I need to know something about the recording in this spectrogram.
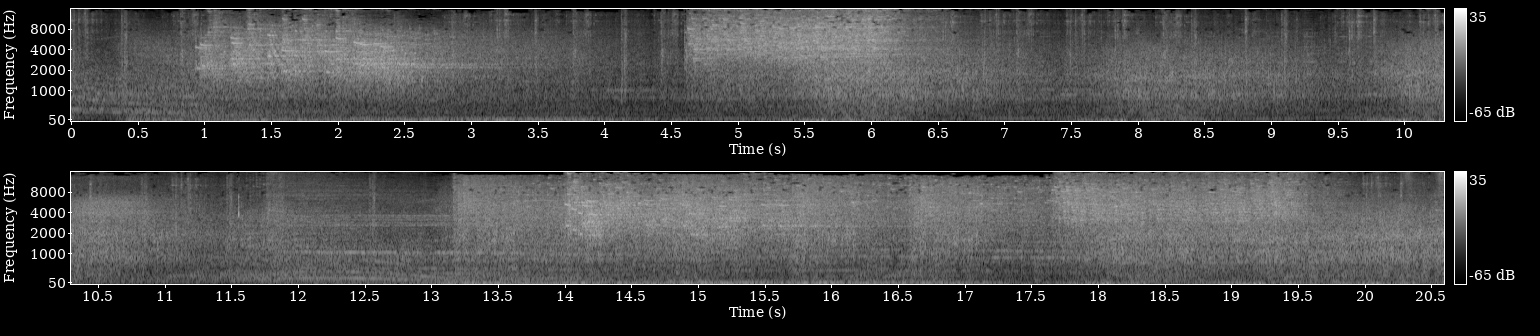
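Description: Icy breath blasts with a loud hiss.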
